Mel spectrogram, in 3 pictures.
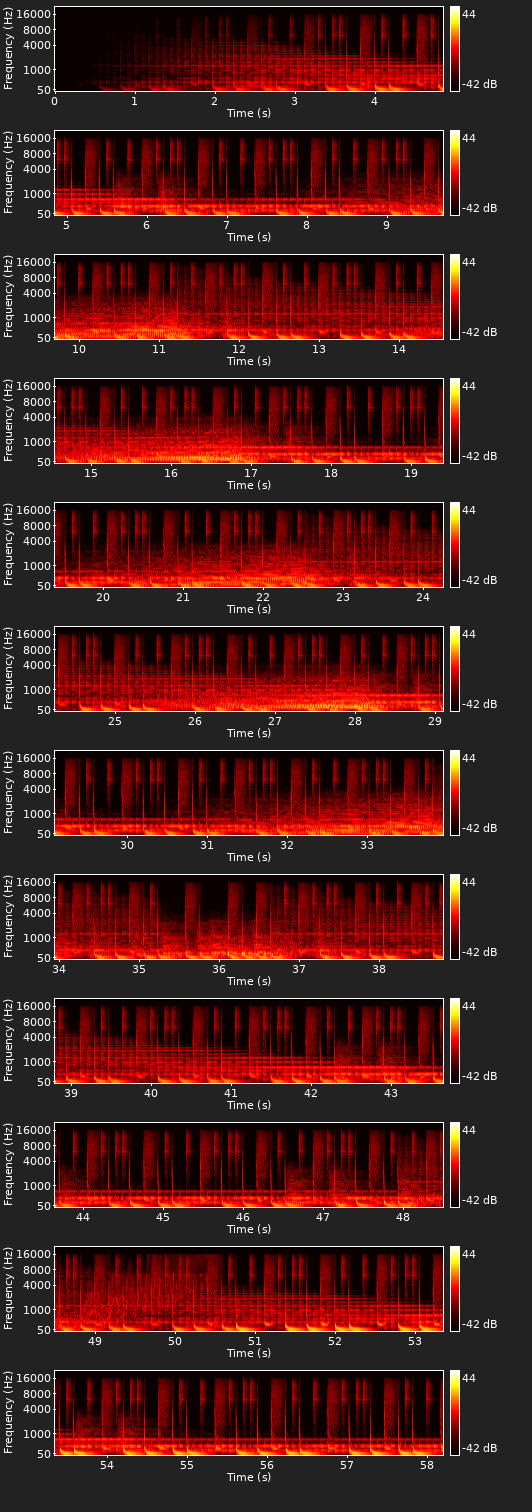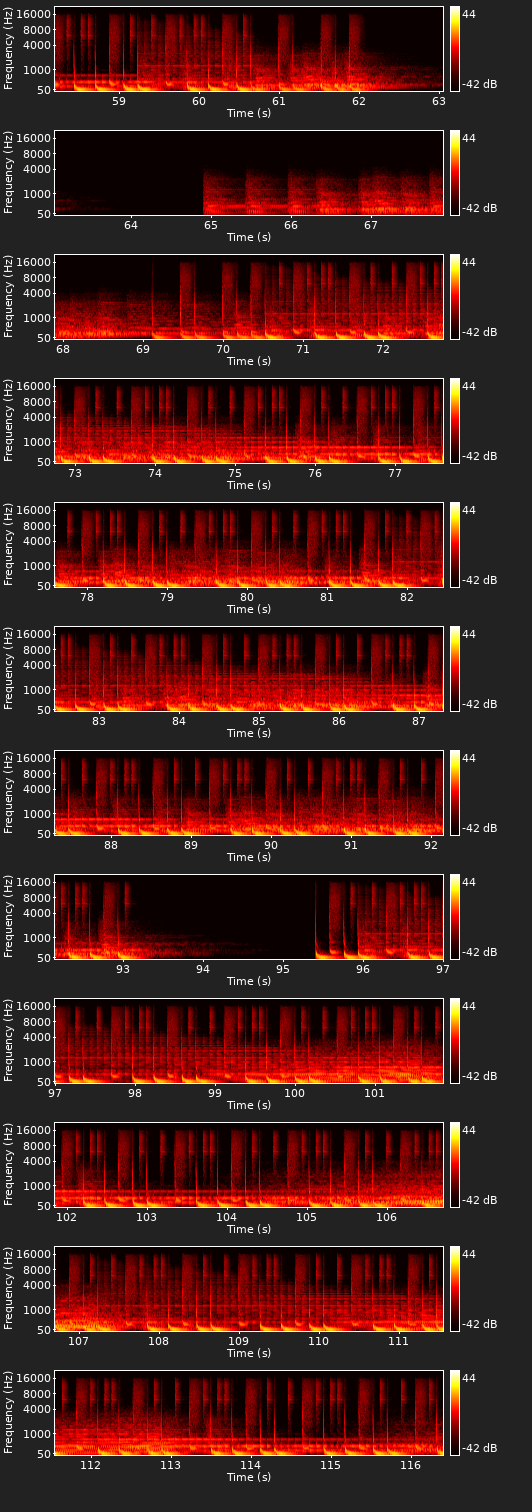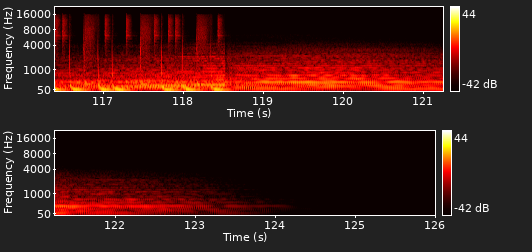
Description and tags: Cyber Race
I created this song using Soundtrap. It's basically a song that can be used in a race game.
music, techno, race, game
